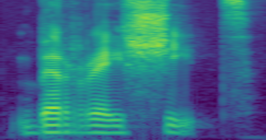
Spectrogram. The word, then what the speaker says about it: bereshit: How many syllables are in Bereshit? Bereshit. There's three syllables.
